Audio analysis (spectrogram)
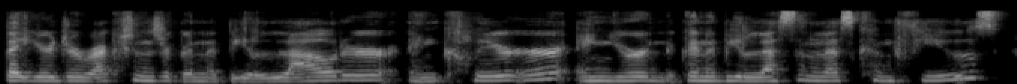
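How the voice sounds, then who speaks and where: A woman's voice: lowish voice, normal speed, darkish tone. A woman hosting a podcast as a spiritual life coach, talking candidly and animatedly, swearing casually and acting out her own past reactions.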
